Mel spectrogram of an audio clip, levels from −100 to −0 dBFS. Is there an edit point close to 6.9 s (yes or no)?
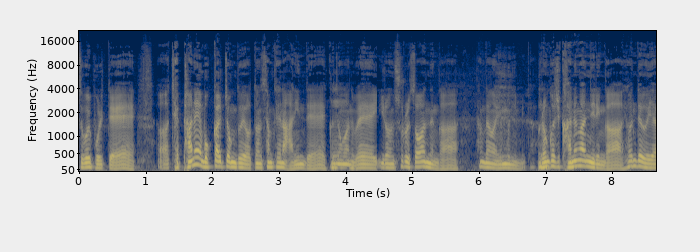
yes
